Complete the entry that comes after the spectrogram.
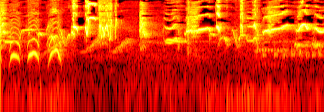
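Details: Shrimp-tail White-rumped shama singing the 'rít thuốc lào' style, opening with three arched, fluty notes, then a loud tumbling mix of sharp chips, buzzy notes and clear whistles.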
